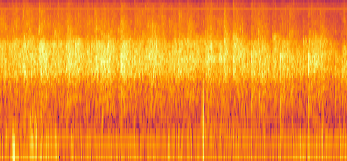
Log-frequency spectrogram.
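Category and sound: crowd, audience clapping and applauding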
